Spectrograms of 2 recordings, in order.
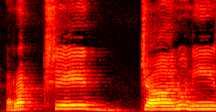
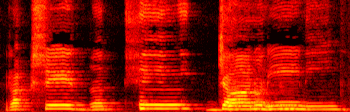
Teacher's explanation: So it will be Rakshet Januni. So the first Ja would not even come out of your mouth fully.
